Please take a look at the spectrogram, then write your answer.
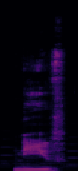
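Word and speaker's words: Nieve: Neve rhymes with Steve.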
